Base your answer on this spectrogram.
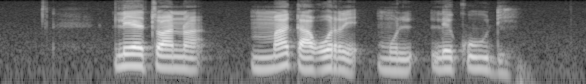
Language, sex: Northern Sotho, male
